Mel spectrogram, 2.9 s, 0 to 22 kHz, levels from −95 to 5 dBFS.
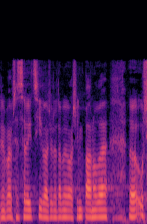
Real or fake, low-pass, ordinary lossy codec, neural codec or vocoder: real; 7.2 kHz; MP3, 48 kbps; none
